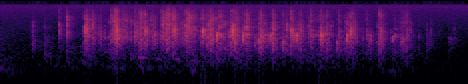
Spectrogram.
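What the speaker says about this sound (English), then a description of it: "a round of applause to the ladies" An audience at a KMTC SHA stakeholder engagement forum gives a round of applause for the ladies, faint, somewhat distant clapping that swells quickly, holds in a brisk, rhythmic patter for a few seconds, then tapers off.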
